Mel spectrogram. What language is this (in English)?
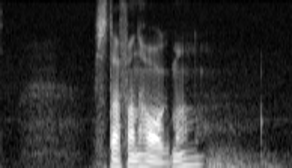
Swedish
